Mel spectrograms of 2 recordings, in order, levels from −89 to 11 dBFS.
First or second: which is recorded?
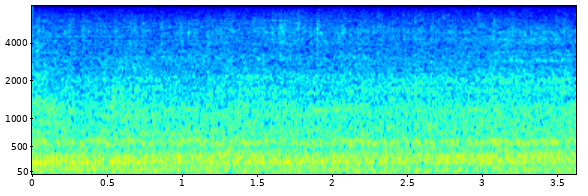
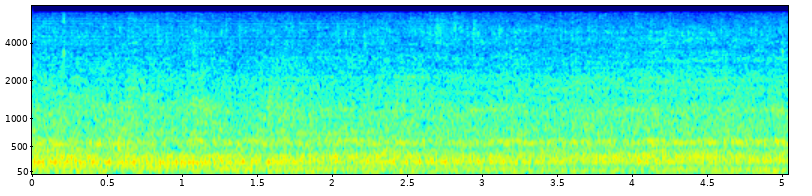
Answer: second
